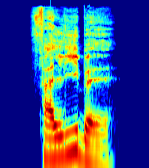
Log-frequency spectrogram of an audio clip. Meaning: fallible
- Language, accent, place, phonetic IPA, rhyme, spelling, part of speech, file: German, Germany, Berlin, [faˈliːbl̩], -iːbl̩, fallibel, adjective, De-fallibel.ogg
